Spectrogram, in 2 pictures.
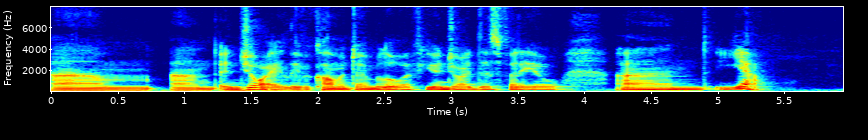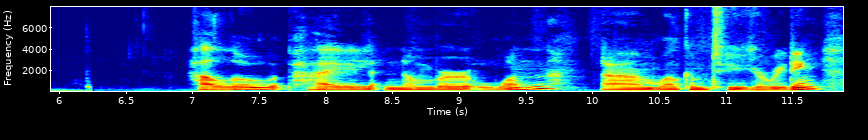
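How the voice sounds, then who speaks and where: A man with an Irish accent speaks very slowly at a medium pitch with lively intonation. The recording is very clean with a silent background. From Ireland. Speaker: tarot reader. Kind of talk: tarot reading video. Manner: casual, many fillers.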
